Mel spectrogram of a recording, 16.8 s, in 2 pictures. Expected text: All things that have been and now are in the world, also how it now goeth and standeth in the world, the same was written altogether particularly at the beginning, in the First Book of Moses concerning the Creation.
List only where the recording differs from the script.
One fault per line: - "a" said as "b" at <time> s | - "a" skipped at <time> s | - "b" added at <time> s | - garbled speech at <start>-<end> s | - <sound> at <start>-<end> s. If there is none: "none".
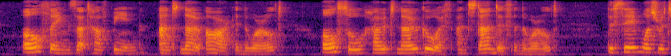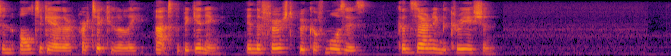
none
